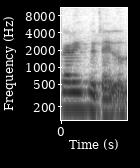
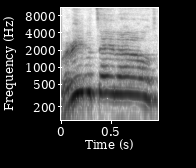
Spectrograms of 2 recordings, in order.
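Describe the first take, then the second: First: Said in the usual way. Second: Mock desperate cry. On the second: Craving quote repeated louder.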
